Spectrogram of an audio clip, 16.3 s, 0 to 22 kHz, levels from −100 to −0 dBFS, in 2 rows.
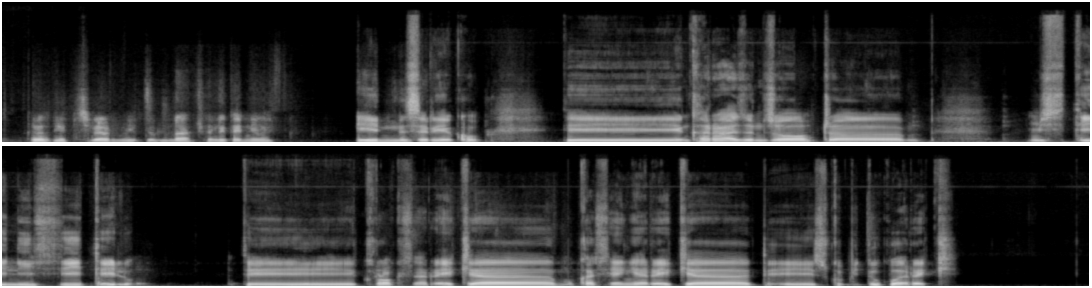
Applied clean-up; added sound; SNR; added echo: neural mask model DeepFilterNet 3.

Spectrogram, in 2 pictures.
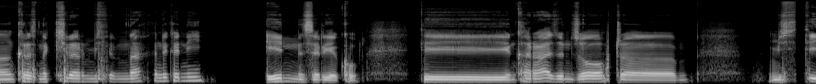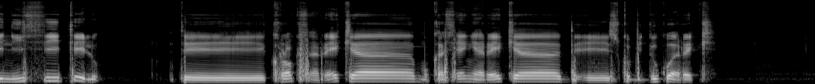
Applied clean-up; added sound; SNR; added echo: none; none; none; none.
